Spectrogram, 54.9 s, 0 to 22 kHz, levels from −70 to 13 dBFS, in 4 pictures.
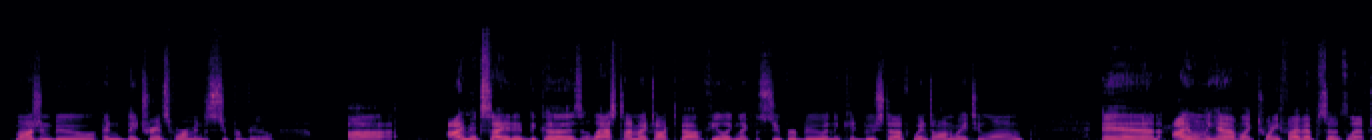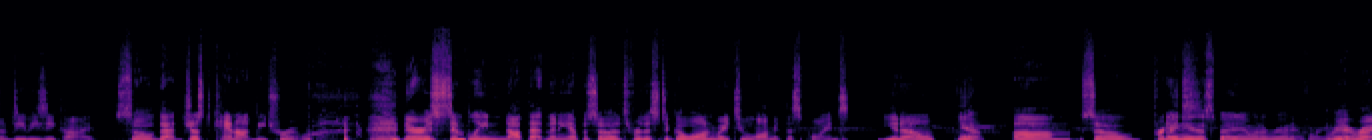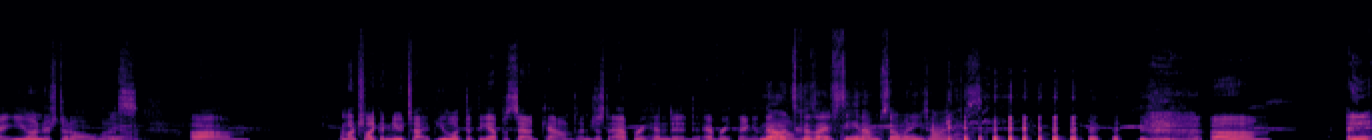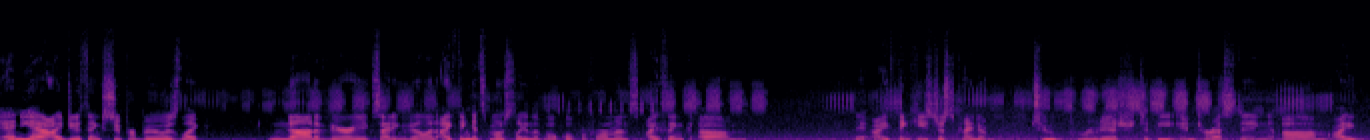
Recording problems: animal sounds; noticeable; throughout; 15 dB below the speech

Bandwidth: 17.5 kHz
